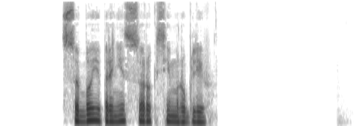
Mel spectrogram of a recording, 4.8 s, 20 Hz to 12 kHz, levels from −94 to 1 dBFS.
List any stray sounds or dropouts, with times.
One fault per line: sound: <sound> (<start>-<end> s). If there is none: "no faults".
no faults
